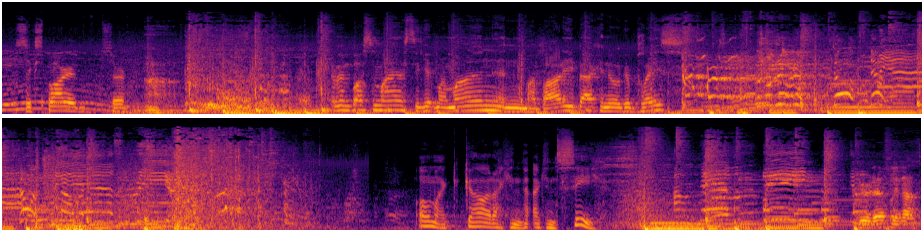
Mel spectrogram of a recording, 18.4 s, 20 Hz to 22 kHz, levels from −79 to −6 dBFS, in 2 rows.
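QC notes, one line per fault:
0.00–12.88 s, mains buzz: a steady, raspy buzz sits roughly 30 dB under the programme, then stops. Sharp switching spikes arriving twice per 50 Hz cycle produce a dense 50 Hz harmonic series extending into the kilohertz range, which gives the buzz its edge.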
